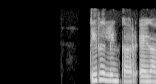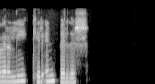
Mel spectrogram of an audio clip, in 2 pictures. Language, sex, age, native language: Icelandic, female, 30-39, Icelandic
